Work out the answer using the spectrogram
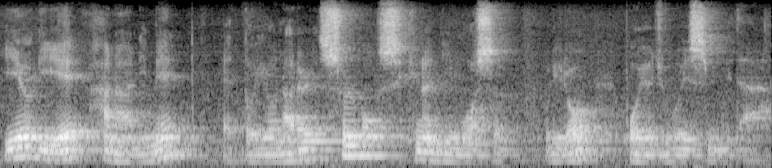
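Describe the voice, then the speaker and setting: A man pastor preaching a sermon, swinging from hushed whispers to loud emphatic lines and repeating key phrases for emphasis. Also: deep voice, lively intonation, normal speed. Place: church sanctuary. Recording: dull roomy church recording with faint hiss.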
